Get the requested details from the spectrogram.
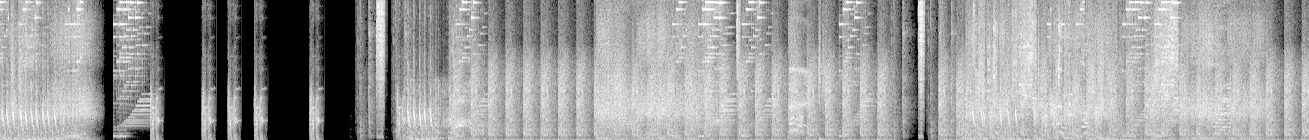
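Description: Rapid gunfire rattles in quick bursts.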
